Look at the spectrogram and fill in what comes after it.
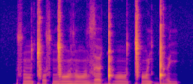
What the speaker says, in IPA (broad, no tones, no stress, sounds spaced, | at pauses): s õː ǀʰ o s ŋ͡ǀ ɔ̃ z ɔ̃ː z ɜ ɡ͡ǃ ɔ̃ː ǀʰ ɔ̃ j ɡ͡ǃ ɜ j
